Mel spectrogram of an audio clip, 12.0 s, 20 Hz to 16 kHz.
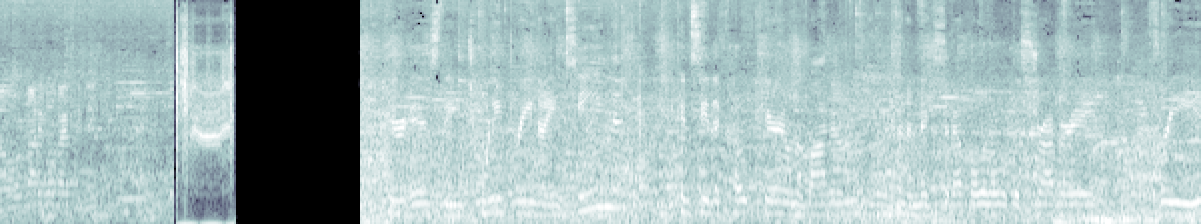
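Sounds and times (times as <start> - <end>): background music: 3.6 - 12.0.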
